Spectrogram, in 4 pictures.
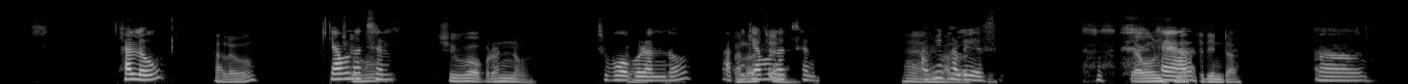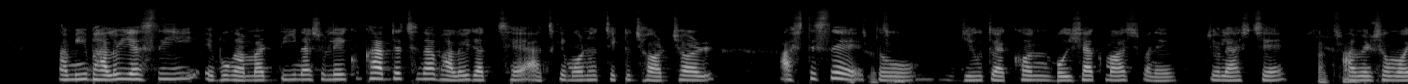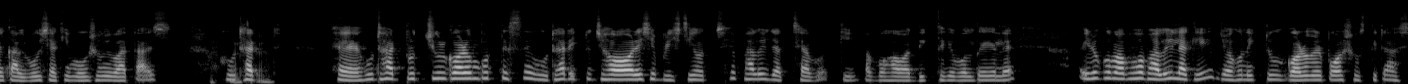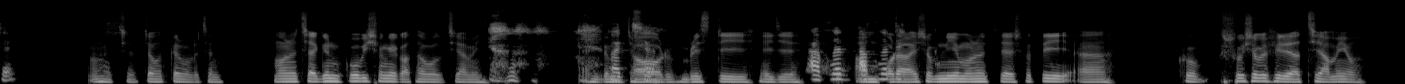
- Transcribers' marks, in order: lip smack; chuckle; other background noise; tapping; laughing while speaking: "আচ্ছা"; chuckle; "আপনাদের" said as "আপনাদে"
- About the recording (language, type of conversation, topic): Bengali, unstructured, আপনার পরিবারের মধ্যে কে আপনার সবচেয়ে বেশি সহায়তা করে, আর কেন?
